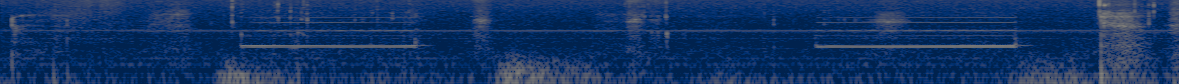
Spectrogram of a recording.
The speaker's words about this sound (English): You better pick the damn phone up, girl.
